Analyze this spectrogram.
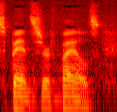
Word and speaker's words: Spencer Files: I pronounced his name wrong. It's pronounced Spencer Files.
